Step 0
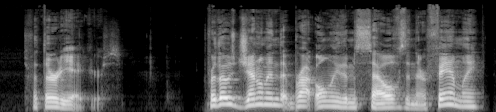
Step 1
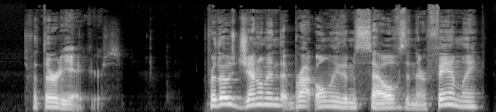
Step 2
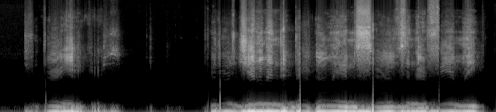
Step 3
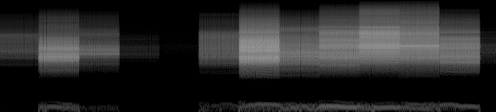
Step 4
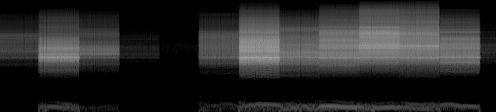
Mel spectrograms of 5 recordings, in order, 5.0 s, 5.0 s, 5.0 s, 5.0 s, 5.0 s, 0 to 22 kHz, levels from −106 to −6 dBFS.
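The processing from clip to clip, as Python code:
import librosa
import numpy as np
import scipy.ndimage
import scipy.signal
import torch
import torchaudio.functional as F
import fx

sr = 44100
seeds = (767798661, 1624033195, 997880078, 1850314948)

y1 = fx.high_shelf(x, sr, hz=4500.0, db=8.5)
y2 = np.maximum(y1, 0.0)
y2 = scipy.signal.sosfilt(scipy.signal.cheby2(4, 70, [350.0, 1100.0], 'bandstop', fs=sr, output='sos'), y2)
y2 = fx.auto_swell(y2, sr, attack_ms=423.0)
y2 = y2 * librosa.db_to_amplitude(3.0)
y3 = fx.spec_steps(y2, sr, hold_ms=400)
y3 = fx.bandpass_q(y3, sr, hz=4200.0, q=1.7)
y3 = y3 * librosa.db_to_amplitude(6.0)
y4 = fx.small_body(y3, sr, hz=(440.0, 860.0, 3100.0), ring_ms=45, db=7)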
